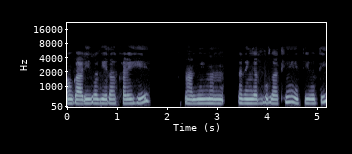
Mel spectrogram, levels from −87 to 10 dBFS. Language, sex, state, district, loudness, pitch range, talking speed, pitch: Chhattisgarhi, female, Chhattisgarh, Jashpur, -27 LUFS, 195-205 Hz, 150 wpm, 195 Hz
